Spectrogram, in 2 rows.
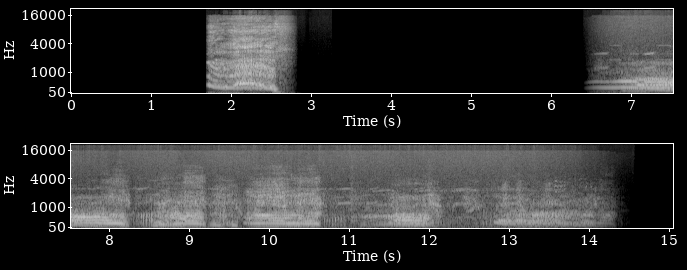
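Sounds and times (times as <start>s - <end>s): bear growling: 6.6s - 14.4s.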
